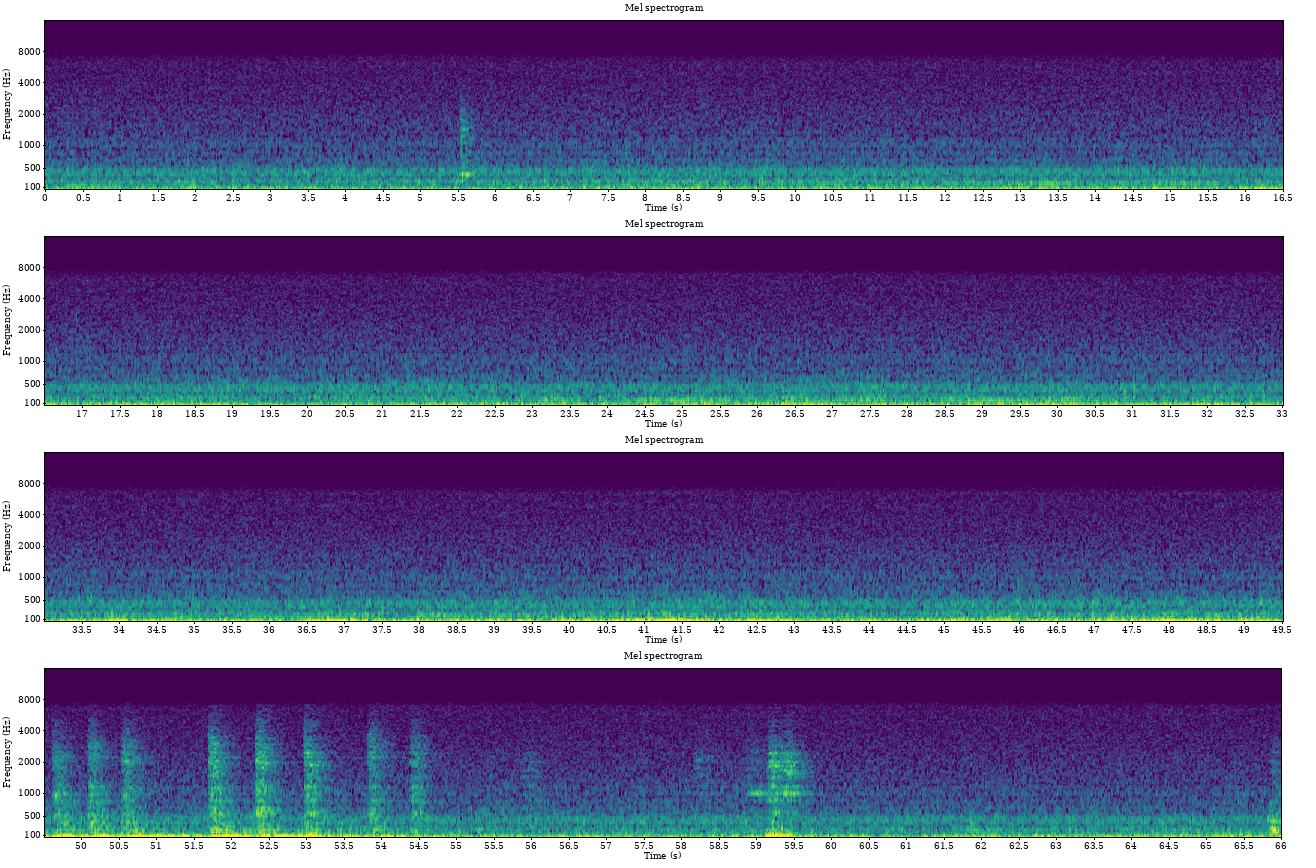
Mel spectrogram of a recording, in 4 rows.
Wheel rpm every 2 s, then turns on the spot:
0, 0, 0, 0, 0, 0, 0, 0, 0, 0, 0, 0, 0, 0, 0, 0, 0, 0, 0, 0, 0, 0, 0, 0, 0, 0, 0, 0, 0, 0, 0, 0, 0.
none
